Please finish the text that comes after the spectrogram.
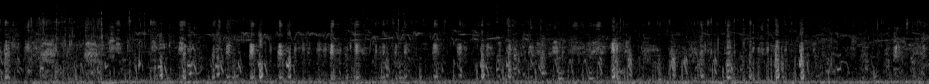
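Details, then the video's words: Continuous babble of many quacking ducks, short nasal calls repeated irregularly, with a louder quack standing out partway through and low background noise. "Relaxing Duck Quack Sound Effects"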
